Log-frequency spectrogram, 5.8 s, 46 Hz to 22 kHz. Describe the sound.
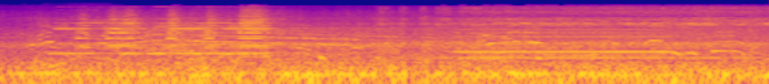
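Horns of vintage 1960s cars, mopeds and vans toot repeatedly at a gathering of 200 old vehicles, their bright, reedy tones overlapping in bursts over a constant rumble of engines and murmuring voices.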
